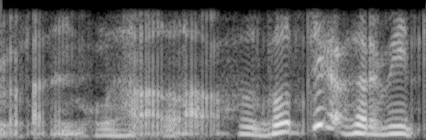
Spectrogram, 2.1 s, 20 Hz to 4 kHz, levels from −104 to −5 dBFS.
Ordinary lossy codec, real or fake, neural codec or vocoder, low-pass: none; fake; autoencoder, 44.1 kHz, a latent of 192 numbers a frame, MeloTTS; 3.6 kHz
